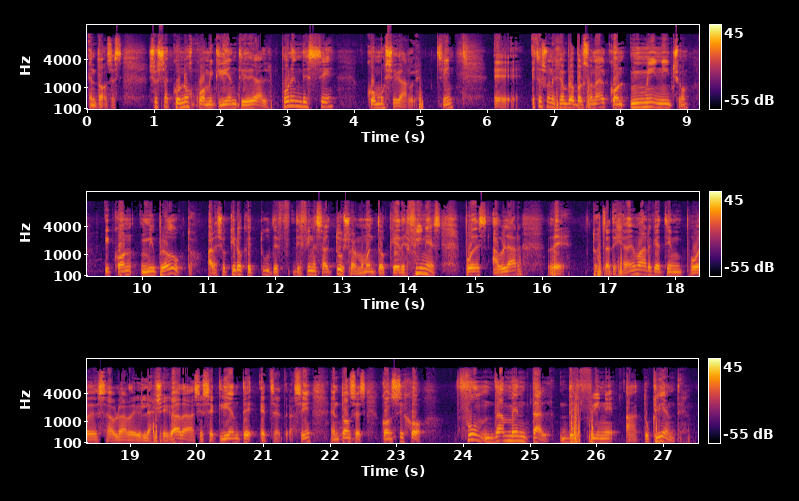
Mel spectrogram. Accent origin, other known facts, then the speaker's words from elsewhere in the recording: Argentina; aquí en mi país, en Argentina, somos 40 millones de habitantes.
